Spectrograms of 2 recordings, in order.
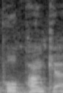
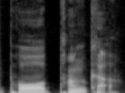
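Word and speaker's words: Porepunkah: The small town of Poor Panka has been hit hard by poor. Okay. Poor Punka. All right, I'll say it properly from now on.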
